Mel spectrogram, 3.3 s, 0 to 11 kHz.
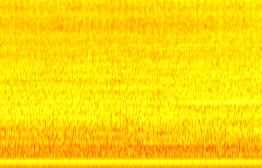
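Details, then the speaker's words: Stock 2009 Mazdaspeed3, parked about two years, after new spark plugs: steady even idle, slightly fast but smooth, firm low drone with no knocking or ticking at idle. "So there's no knocking at idle, just typical idling sound."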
